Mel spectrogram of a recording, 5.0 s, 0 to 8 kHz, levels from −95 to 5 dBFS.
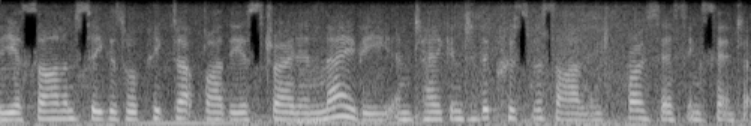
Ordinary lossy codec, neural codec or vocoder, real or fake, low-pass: Opus, 16 kbps; none; real; 7.2 kHz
